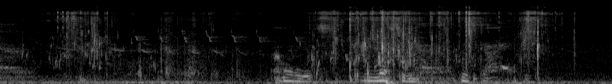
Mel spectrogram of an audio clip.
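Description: A fish flops and splashes in shallow water.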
